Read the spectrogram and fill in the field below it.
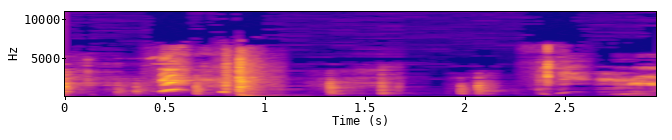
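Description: A door swings and shuts with a single solid thump near the start, surrounded by scraping, clattering handling noises. No one speaks.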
